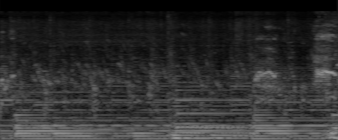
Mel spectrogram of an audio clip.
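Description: A chicken clucks and squawks in a steady, drawn-out run of loud calls, rising in bursts toward the end, with no one talking.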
